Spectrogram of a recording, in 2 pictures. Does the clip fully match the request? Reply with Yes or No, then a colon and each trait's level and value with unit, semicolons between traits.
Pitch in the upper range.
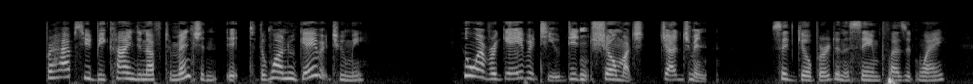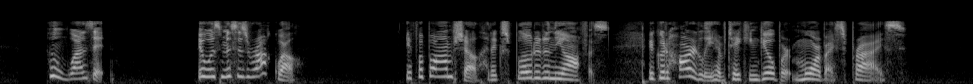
Yes: very high, 250 Hz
